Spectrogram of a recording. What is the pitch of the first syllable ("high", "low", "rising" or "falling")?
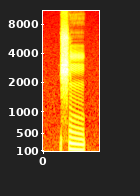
low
